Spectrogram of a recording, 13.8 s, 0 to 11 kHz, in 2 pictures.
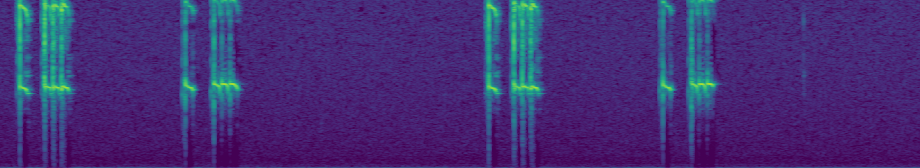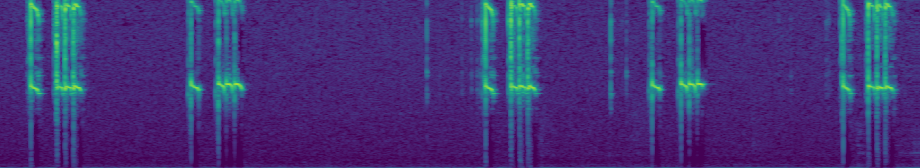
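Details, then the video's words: At 24°C, a pine cricket gives its chinchirorin: crisp, tinkling high chirps in pairs and threes, roughly ten bursts with irregular gaps of one to two seconds, over a faint constant low background hum. "チンチロリン Sound of pine cricket"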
